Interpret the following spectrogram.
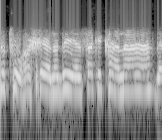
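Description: A man's voice rapidly chanting the one syllable 'sana' over and over, in the manner of speaking in tongues in prayer. The sound is thin, as over a radio or phone line.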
